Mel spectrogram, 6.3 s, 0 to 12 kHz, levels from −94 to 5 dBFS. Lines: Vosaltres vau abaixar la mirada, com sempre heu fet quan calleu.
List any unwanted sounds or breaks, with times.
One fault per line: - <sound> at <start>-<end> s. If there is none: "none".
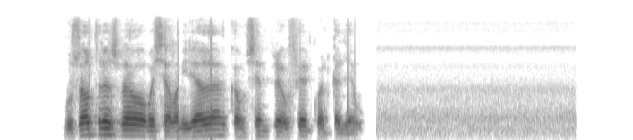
none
